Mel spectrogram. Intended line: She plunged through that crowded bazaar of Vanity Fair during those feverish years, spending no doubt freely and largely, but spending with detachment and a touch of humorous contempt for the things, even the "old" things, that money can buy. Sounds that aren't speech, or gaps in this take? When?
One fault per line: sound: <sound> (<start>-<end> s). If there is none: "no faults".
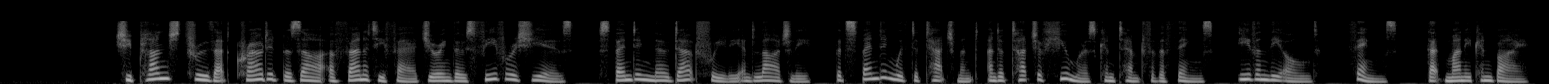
no faults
